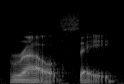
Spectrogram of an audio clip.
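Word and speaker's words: Ralsei: run stay within him it's with an L RAL say and it's pronounced like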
